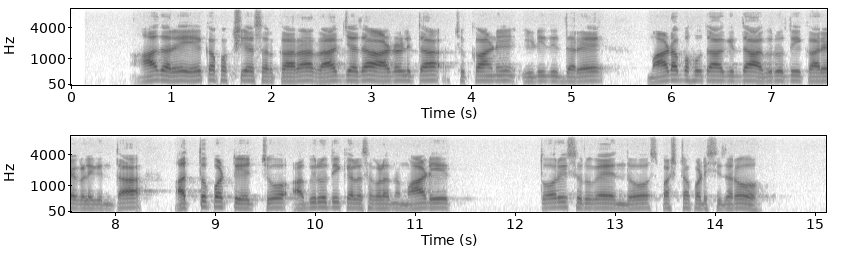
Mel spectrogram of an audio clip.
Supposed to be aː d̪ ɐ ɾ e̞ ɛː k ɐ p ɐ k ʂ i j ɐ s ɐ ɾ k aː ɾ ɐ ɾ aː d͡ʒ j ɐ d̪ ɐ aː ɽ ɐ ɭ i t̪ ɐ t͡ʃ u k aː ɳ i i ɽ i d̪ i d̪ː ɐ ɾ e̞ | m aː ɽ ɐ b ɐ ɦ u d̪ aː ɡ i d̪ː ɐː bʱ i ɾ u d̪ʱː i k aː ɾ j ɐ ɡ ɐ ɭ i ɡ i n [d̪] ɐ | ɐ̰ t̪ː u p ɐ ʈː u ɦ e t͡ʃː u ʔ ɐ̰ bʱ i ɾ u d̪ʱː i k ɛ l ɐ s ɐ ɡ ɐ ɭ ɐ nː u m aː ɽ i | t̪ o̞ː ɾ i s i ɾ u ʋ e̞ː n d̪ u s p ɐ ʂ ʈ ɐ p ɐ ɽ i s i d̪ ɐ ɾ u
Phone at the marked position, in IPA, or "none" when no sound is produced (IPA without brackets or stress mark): t̪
